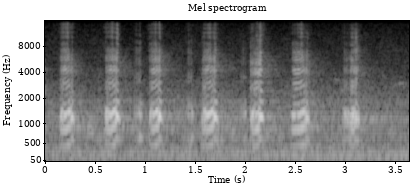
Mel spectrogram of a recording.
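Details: Canada geese, honking loudly before taking off, give a run of about eight loud, nasal, two-part honks, roughly two per second, with no other sounds standing out.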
